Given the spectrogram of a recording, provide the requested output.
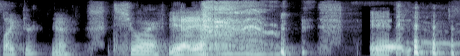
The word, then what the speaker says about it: Lichter: have on my podcast P leer is it pronounced leer yeah sure yeah yeah and she is a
